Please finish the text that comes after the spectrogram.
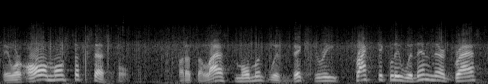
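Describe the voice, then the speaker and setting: A man's voice: on the high side, very animated, fairly quick. An American man announcing and narrating a 1930s radio serial in a dramatic, declamatory style with formal enunciation. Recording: dull, noisy vintage radio recording.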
